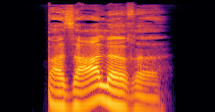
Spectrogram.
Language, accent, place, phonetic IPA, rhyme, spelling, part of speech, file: German, Germany, Berlin, [baˈzaːləʁə], -aːləʁə, basalere, adjective, De-basalere.ogg
- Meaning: inflection of basal: 1. strong/mixed nominative/accusative feminine singular comparative degree 2. strong nominative/accusative plural comparative degree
